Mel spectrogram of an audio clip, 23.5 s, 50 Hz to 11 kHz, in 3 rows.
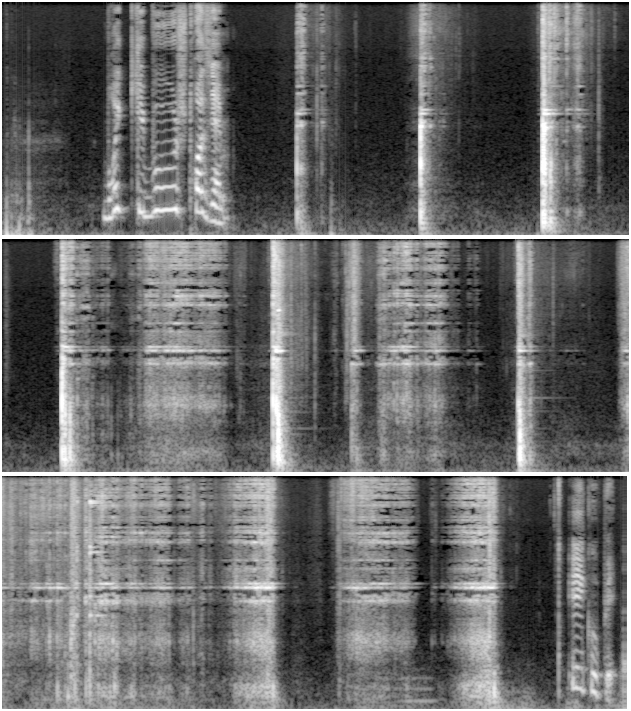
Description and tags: Grosses briques2
two bricks rubbed against each other with some tick on.
bricks, big-bricks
